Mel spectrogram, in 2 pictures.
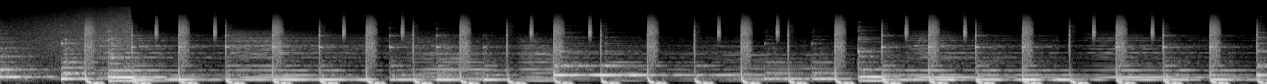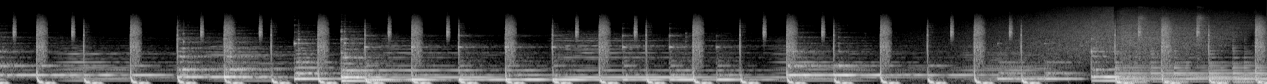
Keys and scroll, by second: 13.8 Escape, 14.4 Delete, 15.2 F3.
